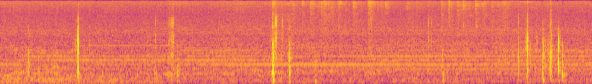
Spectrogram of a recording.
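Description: Fingers tap on a laptop keyboard in scattered clicks.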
